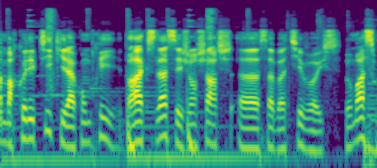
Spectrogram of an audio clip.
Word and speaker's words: Draxler: Déjà, on dit Draxla.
